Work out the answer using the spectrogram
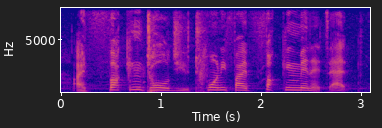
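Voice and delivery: acted-out shrill, very high scream. Retelling screaming back at impatient restaurant customers: imitating someone screaming. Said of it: "I would start screaming back".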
